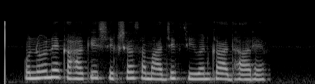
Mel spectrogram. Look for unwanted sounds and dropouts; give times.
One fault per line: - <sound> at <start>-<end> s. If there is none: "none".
none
